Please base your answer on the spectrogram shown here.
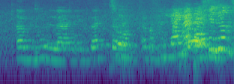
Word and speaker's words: Abdullah: Ça prononce comment? Abdullah. Abdullah, exactement.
